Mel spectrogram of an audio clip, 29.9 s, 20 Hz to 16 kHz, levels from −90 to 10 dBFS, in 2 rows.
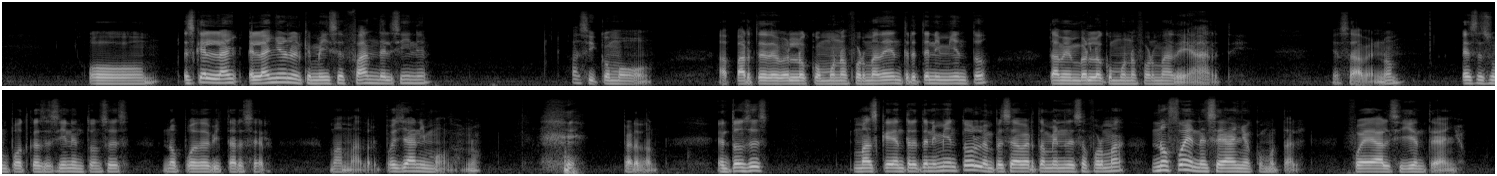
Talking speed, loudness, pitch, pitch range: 155 wpm, -25 LUFS, 135 Hz, 130-150 Hz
